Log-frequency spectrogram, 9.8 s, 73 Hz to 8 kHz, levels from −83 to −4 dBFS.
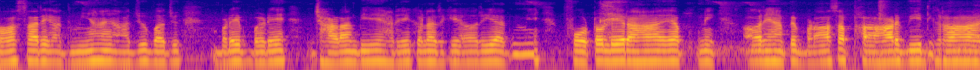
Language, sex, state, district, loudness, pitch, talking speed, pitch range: Hindi, male, Chandigarh, Chandigarh, -19 LUFS, 130 Hz, 190 wpm, 125-135 Hz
